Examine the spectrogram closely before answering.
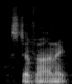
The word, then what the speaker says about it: Stefanik: trump supporter elise stefanik some people pronounce it stephanie stefanik i like it stephonic uh she is um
